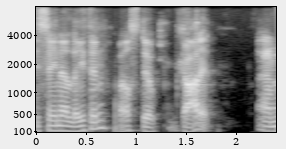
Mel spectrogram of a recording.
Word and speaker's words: Sanaa Lathan: let's look at the let's look at the pronunciation okay all right let's see oh Sanaa Lathan oh Sana that's the thing uh when we're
